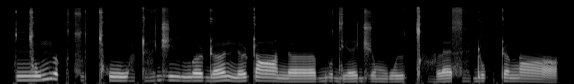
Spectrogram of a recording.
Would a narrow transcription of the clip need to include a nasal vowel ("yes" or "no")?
no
